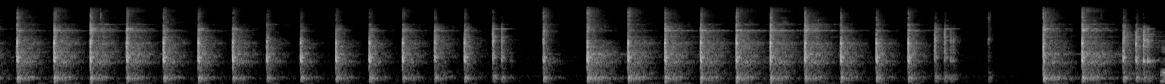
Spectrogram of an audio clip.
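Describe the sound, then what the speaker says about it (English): Rapid hammer blows on metal while shaping a diamond point, a long run of sharp ringing strikes that lighten toward the tip, with a short pause near the middle and another near the end, close and loud with no talking. "Hammer blows getting lighter as I get towards the tip."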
